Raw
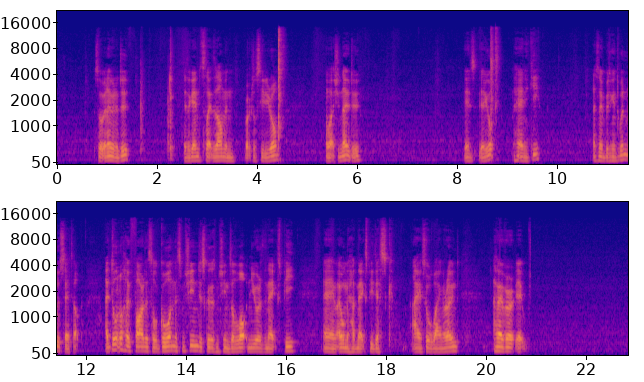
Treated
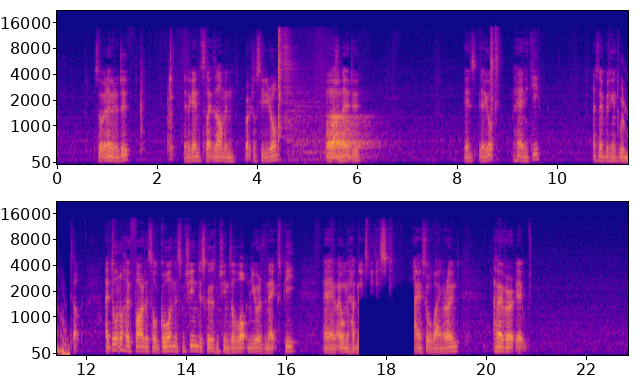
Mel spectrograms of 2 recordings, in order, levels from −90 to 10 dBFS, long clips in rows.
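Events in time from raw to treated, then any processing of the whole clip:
4.49–5.48 reverb throw, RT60 1.5 s, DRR -11 dB
11.21 tape stop 0.46 s
17.44–18.56 steep high-pass 2800 Hz 48 dB/oct

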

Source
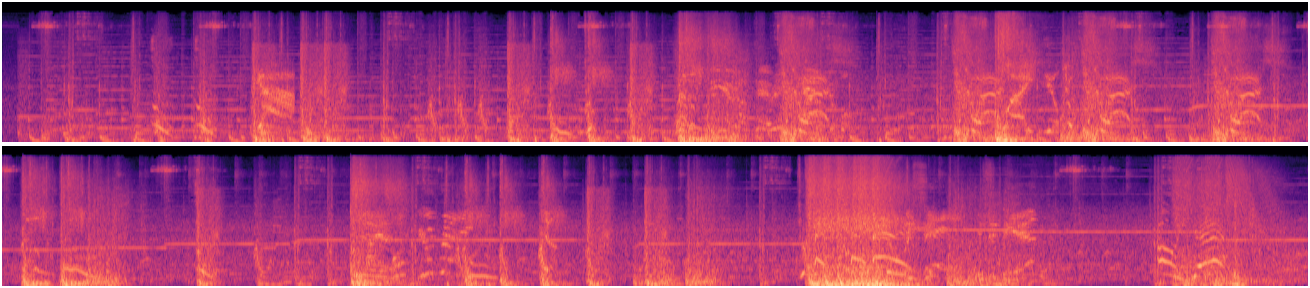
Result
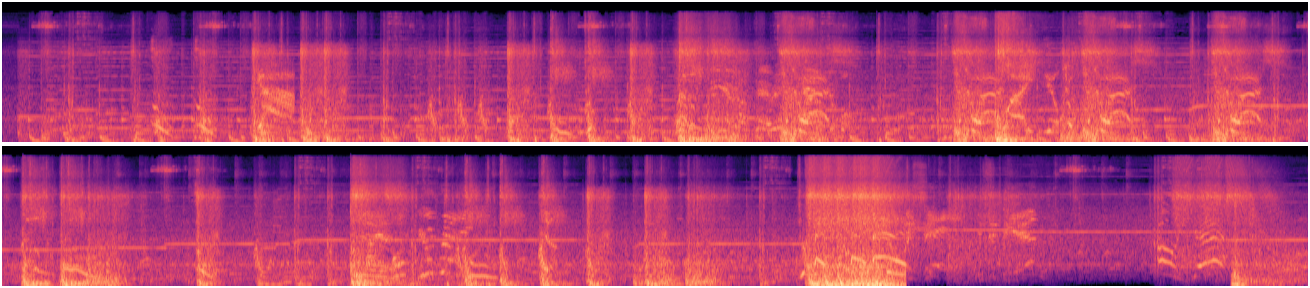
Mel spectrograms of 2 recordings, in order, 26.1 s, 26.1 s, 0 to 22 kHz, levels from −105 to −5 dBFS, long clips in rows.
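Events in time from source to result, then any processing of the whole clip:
22.09–25.35 HPF 1000 Hz
whole clip: thirty-one-band EQ 630 Hz +5 dB, 2000 Hz -5 dB, 5000 Hz +12 dB, 8000 Hz -10 dB; gain +2.5 dB

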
